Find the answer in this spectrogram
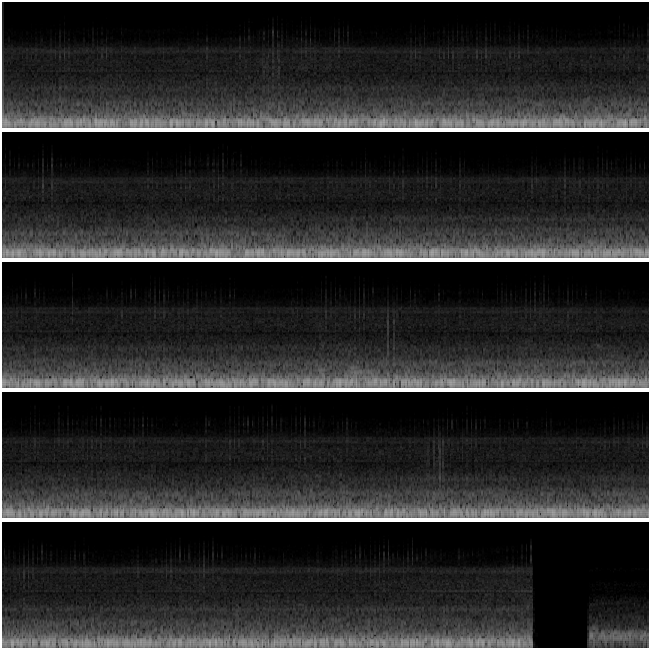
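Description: Speedboat engine running steadily under way, a continuous low drone that holds the same pitch and level throughout.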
